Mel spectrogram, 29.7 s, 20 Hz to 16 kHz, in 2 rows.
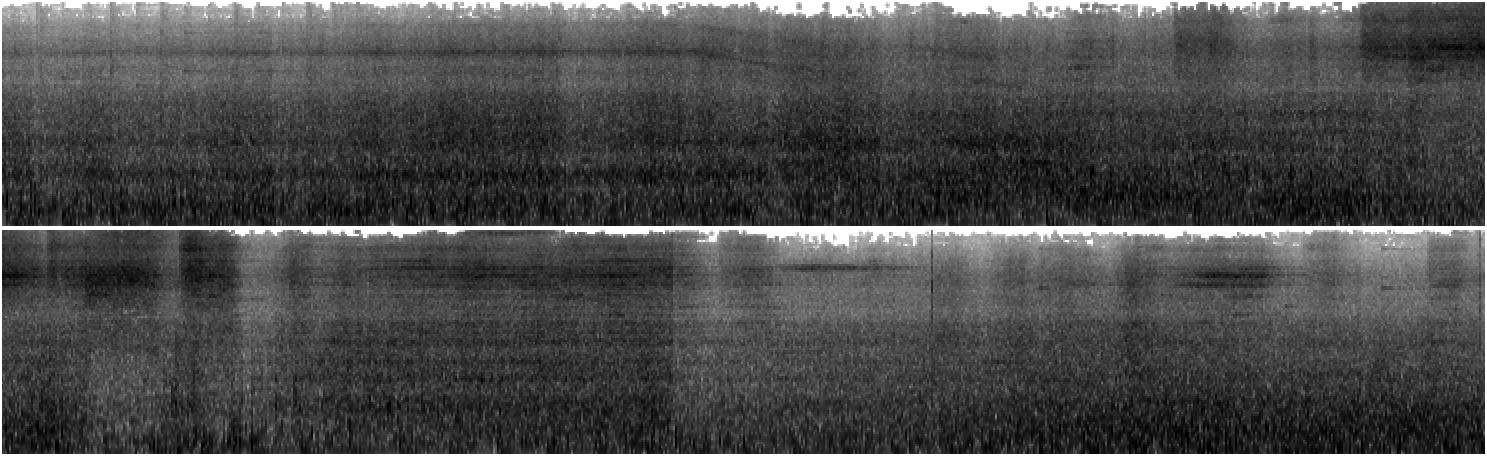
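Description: Trains running through a large station: a KiHa 85 diesel railcar's engines with a low, even throb as it draws in, then an electric train passing close. Wheels clatter over rail joints and points, with high-pitched wheel squeal coming and going through the second half.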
